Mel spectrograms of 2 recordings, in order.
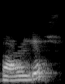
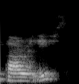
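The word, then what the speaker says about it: bas-relief: a low release called barely or you can pronounce it the english way bar reliefs and usually we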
